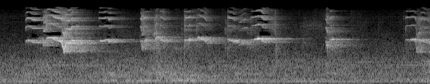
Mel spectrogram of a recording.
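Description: A marker squeaking across a whiteboard as a word is written: a quick run of short, high squeaky strokes.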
